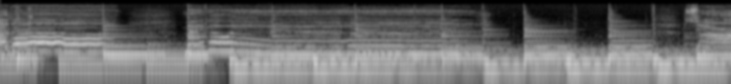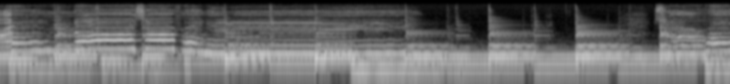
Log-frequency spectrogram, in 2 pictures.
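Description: A solo voice singing a slow melody with long held, sliding notes over an acoustic guitar picked in a steady pattern.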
